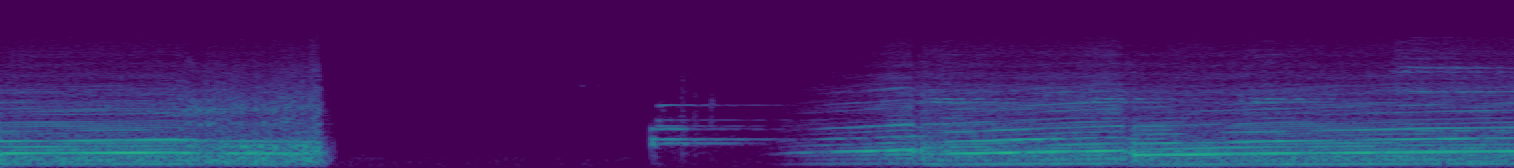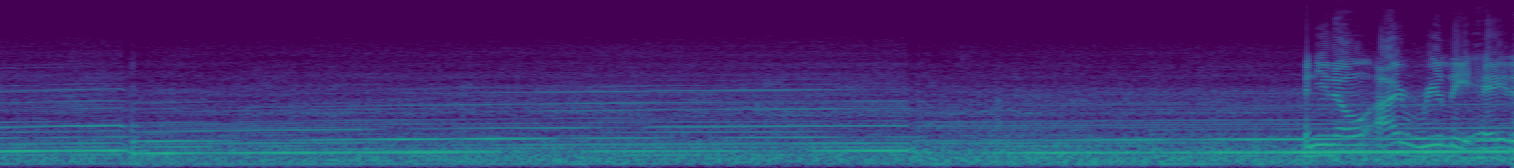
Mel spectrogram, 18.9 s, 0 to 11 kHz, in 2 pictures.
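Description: A Subaru BRZ race car engine in Gran Turismo 7 revs and climbs through gears with rising, sustained engine tones, briefly cutting to silence before accelerating again loudly and continuously.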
